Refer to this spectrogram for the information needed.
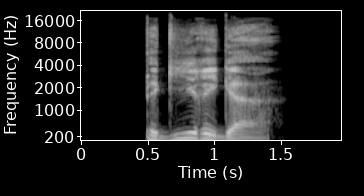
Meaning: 1. comparative degree of begierig 2. inflection of begierig: strong/mixed nominative masculine singular 3. inflection of begierig: strong genitive/dative feminine singular
- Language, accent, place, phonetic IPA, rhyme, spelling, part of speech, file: German, Germany, Berlin, [bəˈɡiːʁɪɡɐ], -iːʁɪɡɐ, begieriger, adjective, De-begieriger.ogg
